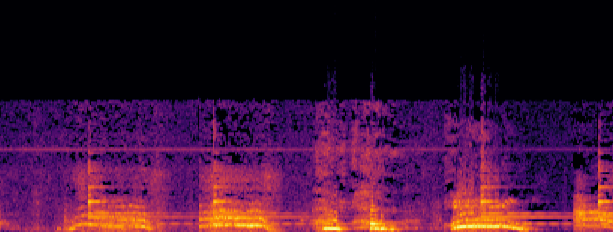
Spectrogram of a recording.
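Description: A young man's voice making mock dinosaur noises, several drawn-out screeching cries and a couple of short ones, with ice cubes in his mouth. Steady electronic tones sound under some of the cries.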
